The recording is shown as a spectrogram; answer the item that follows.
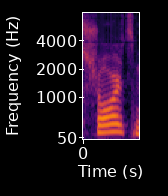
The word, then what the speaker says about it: Sjokz: Apparemment que ça se prononce Shorts, mais ça s'écrit genre S-J-O-K-Z.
